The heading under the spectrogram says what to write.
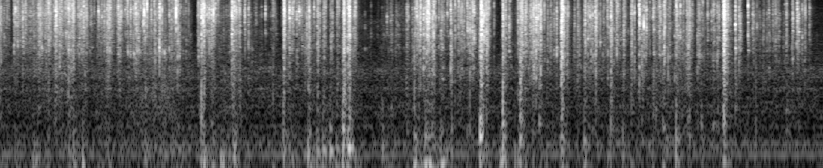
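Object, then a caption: Thin aluminium foil crumpled in the hand. A hand-sized piece of thin, crumpled aluminium foil is squeezed and crinkled between the fingers close to the microphone. It gives a steady stream of bright, crackling crinkles with sharp little snaps and a low rumble beneath, the crackling thinning briefly near the five-second mark before picking up again.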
